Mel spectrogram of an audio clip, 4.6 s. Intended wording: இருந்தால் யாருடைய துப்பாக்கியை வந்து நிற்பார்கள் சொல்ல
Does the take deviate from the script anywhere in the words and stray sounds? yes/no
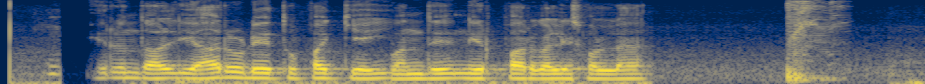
yes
